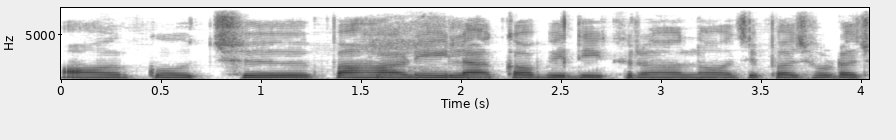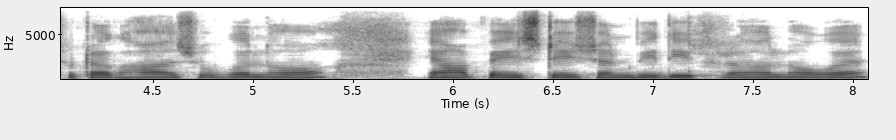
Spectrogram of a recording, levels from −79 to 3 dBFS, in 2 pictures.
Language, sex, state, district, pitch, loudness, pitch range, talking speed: Bhojpuri, female, Bihar, East Champaran, 195 Hz, -16 LUFS, 190-200 Hz, 165 wpm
